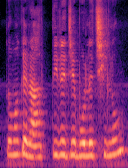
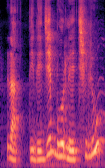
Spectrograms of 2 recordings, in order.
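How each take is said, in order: First: It is said plainly, without mockery. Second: It is said in a mocking, mimicking voice.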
